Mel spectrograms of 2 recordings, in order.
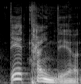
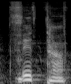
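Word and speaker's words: θ: 그리고 이제 요게 이제 떼타인데요. 떼타인데 세타, 떼타 뭐 다 돼요. 근데 얘 이제 보통 이제 쌍디귿으로 이제 발음하면 좀 비슷하게 나는데 어떤 경우는 이게 쌍시옷 있죠. 쌍시옷으로 이렇게 발음이 될 때도 있어요. 이제 비슷하게 우리 그 영어 발음할 때 세 하는 거랑 똑같아요. 그리고 그 발음 기호도 뭐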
